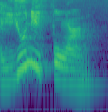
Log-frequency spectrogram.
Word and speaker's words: uniform: 난다면 모음이지만 자, 이번에 여기에 나와 있는 uniform처럼 U라고 발음을 하게 된다면 자, 이것은 E와 U라고 하는 두 개의 모음을 한꺼번에 소리를 내는 거예요.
